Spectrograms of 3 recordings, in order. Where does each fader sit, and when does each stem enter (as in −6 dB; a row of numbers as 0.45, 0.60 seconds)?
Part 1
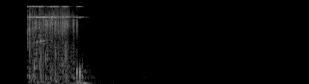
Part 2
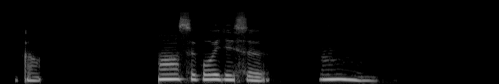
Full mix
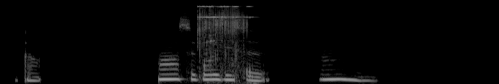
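−5.5, −6.5 decibels; 1.70, 0.00 seconds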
